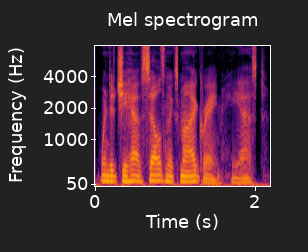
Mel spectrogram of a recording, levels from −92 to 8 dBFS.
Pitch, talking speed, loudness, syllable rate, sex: 105 Hz, 220 wpm, -16 LUFS, 5.9 syllables/s, male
